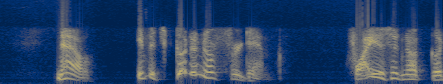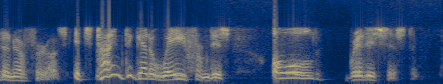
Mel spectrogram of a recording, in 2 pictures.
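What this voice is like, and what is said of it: Irish accent. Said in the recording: “you can hear my Irish accent.”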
